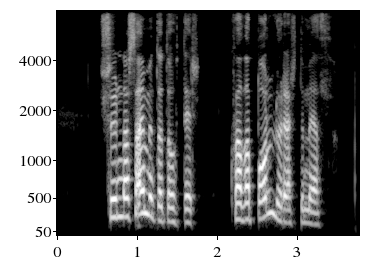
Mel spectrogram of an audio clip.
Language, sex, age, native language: Icelandic, female, 50-59, Icelandic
